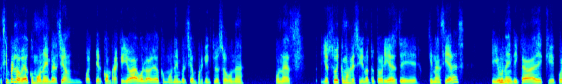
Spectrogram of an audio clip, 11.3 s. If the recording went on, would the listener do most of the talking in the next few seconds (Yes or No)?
No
